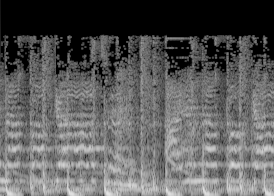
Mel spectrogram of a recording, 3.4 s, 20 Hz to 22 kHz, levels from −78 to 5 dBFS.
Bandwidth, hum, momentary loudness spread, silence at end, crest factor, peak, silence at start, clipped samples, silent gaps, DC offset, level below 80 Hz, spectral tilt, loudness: 11 kHz; none; 2 LU; 0 s; 12 dB; 0 dBFS; 0 s; under 0.1%; none; under 0.1%; -20 dBFS; -5 dB/octave; -13 LUFS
